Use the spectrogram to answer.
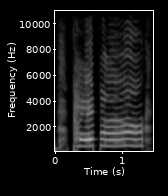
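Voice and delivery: put-on very high, loud child's yell; panicked yell. A narrator's reading. Girl alone in the train aisle, yelling for Popper. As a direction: yell out for a missing grown-up, stretching the word. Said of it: "She stood in the aisle yelling".

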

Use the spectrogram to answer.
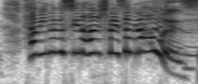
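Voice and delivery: can't believe she hasn't seen it; shocked disbelief. Real, not acted. Friend hasn't seen the film.

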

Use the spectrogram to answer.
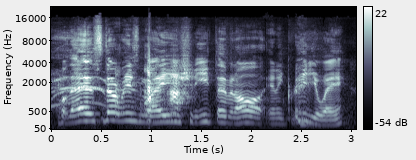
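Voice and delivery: laughing. Acted. Scolding while laughing.

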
